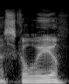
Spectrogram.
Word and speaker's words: Scalia: Yeah, Scalia.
